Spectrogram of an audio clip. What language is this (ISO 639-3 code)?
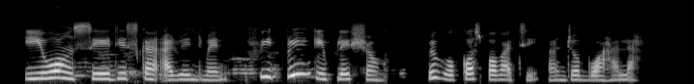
pcm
